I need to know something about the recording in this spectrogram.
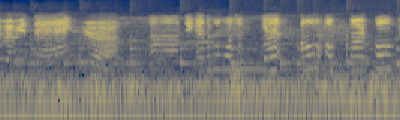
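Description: A voice singing or chanting with a wavering vibrato in short phrases, over a low steady hum.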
